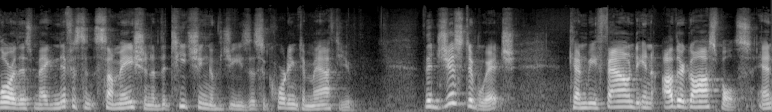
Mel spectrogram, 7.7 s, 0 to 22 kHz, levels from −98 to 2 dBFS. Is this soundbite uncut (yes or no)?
yes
